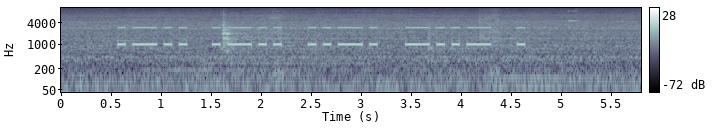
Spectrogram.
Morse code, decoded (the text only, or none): LLFXE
